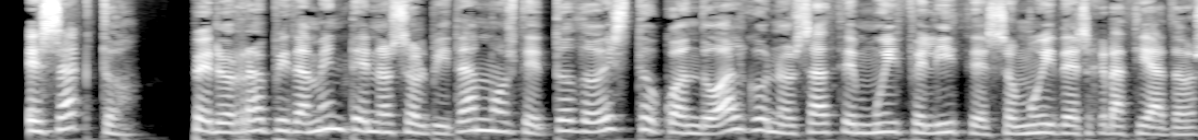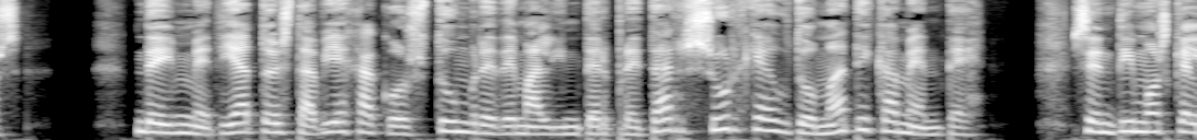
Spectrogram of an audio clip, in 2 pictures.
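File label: Spanish Spain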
